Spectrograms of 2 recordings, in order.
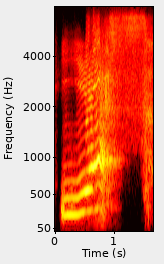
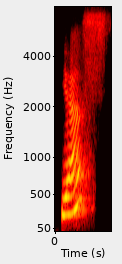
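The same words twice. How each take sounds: First: The yes sounds lively and enthusiastic. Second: The yes sounds unsure and hesitant. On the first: "when we move into enthusiasm" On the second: "a hesitant yes"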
